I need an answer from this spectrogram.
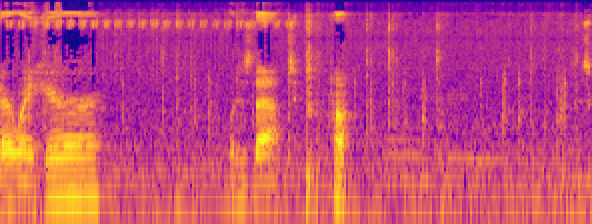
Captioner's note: footsteps; turret turning; drone humming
